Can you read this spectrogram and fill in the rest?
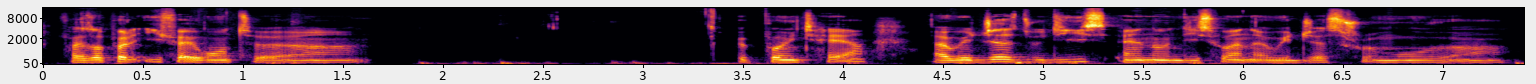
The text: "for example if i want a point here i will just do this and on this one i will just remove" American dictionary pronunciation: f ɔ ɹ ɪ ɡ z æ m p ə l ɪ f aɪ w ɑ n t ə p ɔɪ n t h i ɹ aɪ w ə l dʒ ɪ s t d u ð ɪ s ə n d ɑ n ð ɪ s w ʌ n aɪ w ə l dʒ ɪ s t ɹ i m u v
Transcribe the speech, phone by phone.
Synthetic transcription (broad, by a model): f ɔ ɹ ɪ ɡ z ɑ p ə l ɪ f aɪ w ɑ t ə p ɔɪ n t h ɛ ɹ aɪ w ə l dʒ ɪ s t d u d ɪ s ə n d ɑ n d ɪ s w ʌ n aɪ w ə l dʒ ɪ s t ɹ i m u v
